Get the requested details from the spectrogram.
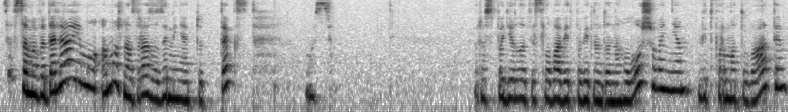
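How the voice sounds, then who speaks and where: A woman teaching an online course, talking through a screen-recorded software tutorial step by step and checking in with her students. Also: medium pitch, animated, a little fast, slight background noise. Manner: patient, step-by-step, checks in with "так?".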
